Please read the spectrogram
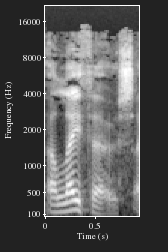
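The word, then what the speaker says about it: alethos (ἀληθῶς): I think it's pronounced alethos, A-L-E-T-H-O-S.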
